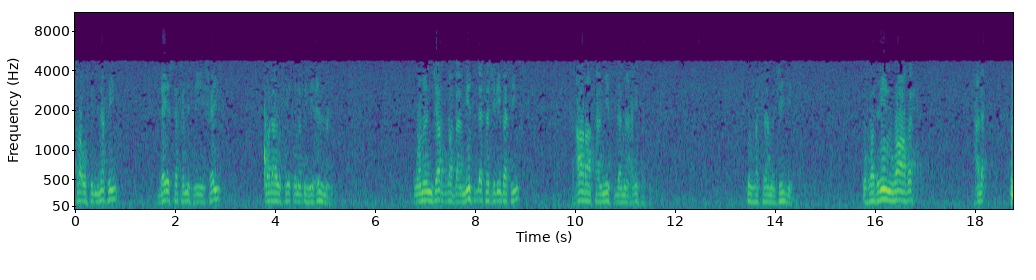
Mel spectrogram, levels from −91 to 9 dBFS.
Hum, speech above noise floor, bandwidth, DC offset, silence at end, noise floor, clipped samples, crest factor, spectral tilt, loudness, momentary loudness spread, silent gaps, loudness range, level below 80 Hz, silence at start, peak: none; 21 dB; 5 kHz; under 0.1%; 0 s; -39 dBFS; under 0.1%; 20 dB; -11 dB/octave; -19 LUFS; 23 LU; none; 8 LU; -44 dBFS; 0 s; 0 dBFS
